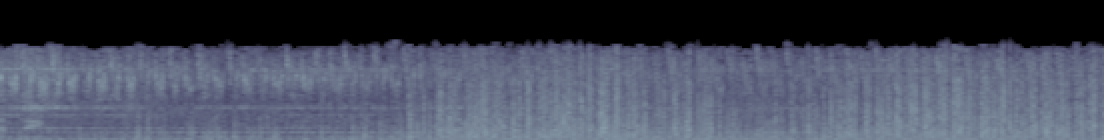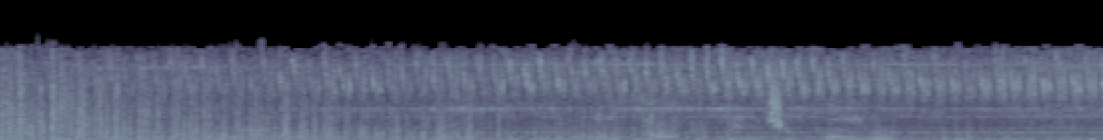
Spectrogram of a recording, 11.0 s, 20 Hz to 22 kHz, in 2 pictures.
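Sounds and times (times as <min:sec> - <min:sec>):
helicopter engine and rotor: 0:00.0 - 0:11.0.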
